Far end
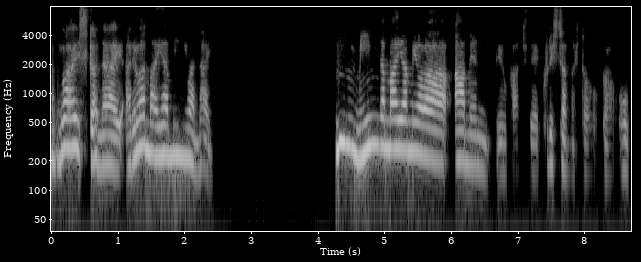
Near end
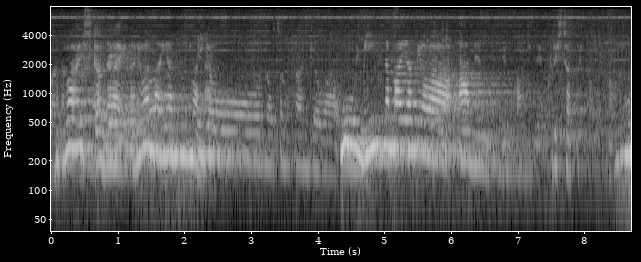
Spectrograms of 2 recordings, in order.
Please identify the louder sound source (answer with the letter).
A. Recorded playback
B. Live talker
A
